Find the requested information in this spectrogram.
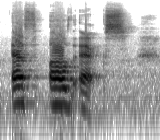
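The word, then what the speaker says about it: f(x): on the side here this is pronounced f of X it is not F times X definitely not x times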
